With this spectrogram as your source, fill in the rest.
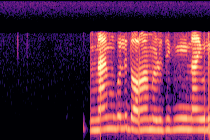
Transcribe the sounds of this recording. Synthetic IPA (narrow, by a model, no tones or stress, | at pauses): najmuɡolid̪ɔɾmameɭud͡ʑikinajuli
